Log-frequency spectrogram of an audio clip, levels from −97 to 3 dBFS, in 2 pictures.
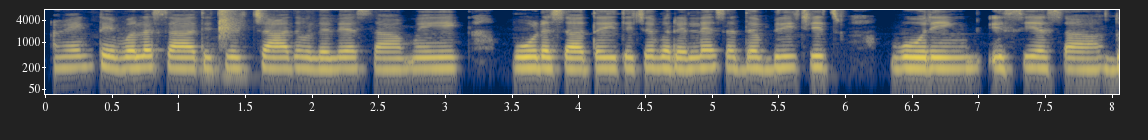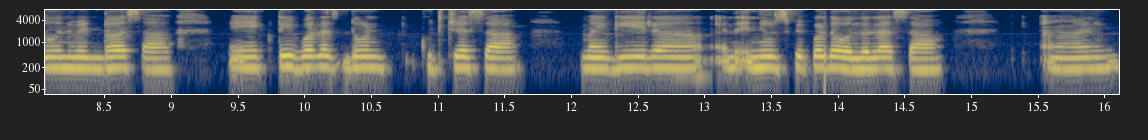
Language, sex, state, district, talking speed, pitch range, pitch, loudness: Konkani, female, Goa, North and South Goa, 145 wpm, 190-200 Hz, 195 Hz, -18 LUFS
